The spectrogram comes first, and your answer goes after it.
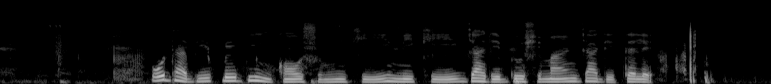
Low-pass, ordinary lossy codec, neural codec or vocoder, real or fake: none; none; none; real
